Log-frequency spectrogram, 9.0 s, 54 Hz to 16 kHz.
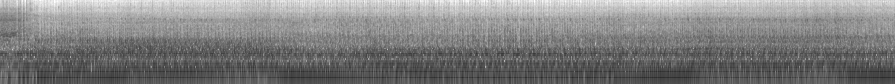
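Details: Detroit Diesel 6-71 two-stroke, reassembled with full air to the airbox and vice grips weighting the rack; deep steady drone, even and unbroken, no stumbles or misses. Idles much better.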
